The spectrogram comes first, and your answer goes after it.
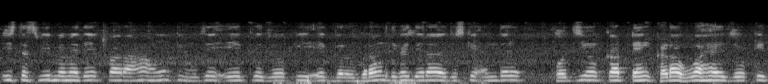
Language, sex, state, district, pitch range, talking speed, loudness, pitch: Hindi, male, Rajasthan, Bikaner, 180-195 Hz, 220 wpm, -17 LUFS, 190 Hz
